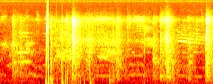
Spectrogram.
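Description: Cartoon soundtrack playing from a television: a sudden loud bang about a second in, then music and a man's speaking voice.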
